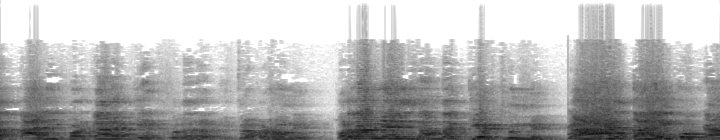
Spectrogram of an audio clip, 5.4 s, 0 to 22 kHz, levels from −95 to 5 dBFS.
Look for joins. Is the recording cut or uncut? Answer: cut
